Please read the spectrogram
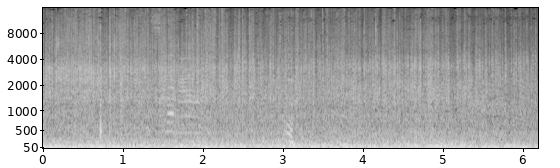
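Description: Steady rain and wet-road tyre noise with the low, even rumble of a moving car, heard from inside the car.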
